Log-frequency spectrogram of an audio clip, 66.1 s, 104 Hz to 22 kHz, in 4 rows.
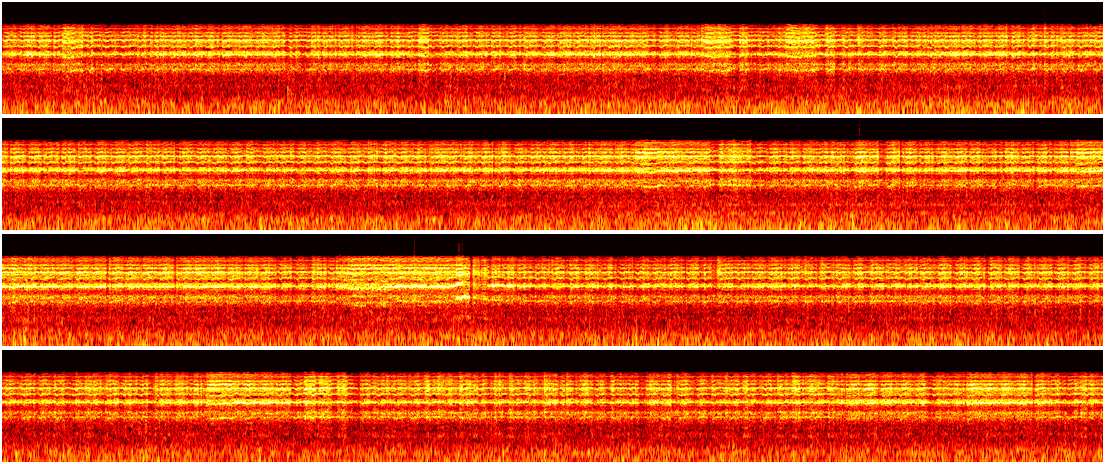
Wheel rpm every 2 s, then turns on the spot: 230, 230, 230, 230, 230, 230, 230, 230, 230, 230, 230, 230, 230, 230, 230, 230, 230, 230, 230, 230, 240, 230, 240, 240, 240, 240, 230, 230, 240, 240, 230, 230, 230.
none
